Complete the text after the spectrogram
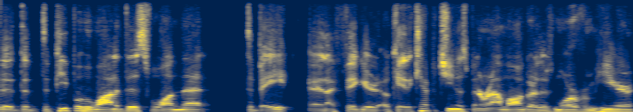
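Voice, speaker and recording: Very fast speech in an American accent. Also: man, fairly low pitch for a man, fairly even intonation, quiet background. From US, New Jersey. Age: middle-aged. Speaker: car magazine editor. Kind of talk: casual chat.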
